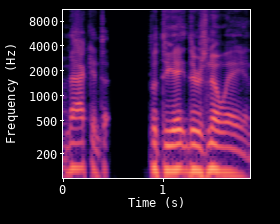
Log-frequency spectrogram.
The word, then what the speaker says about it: McIntosh: I did pronounce that correctly, right? McIntosh. McIntosh.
